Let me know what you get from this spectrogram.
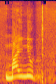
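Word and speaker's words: minute: माइन्यूट सूक्ष्म, अब माइन्यूट को तुम मिनट भी पढ़ सकते हो। अगर मिनट पढ़ोगे तो समय हो जाएगा मिनट, और माइन्यूट पढ़ोगे तो सूक्ष्म हो जाएगा।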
